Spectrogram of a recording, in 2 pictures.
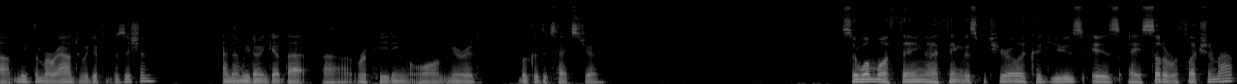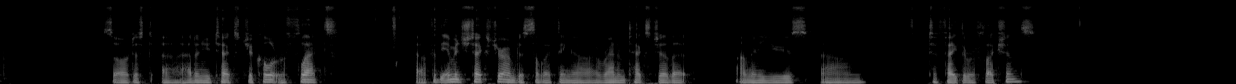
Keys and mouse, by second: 1.0 right click, 1.7 alt+z, 2.5-11.4 drag, 19.6-21.4 drag, 22.7 click.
